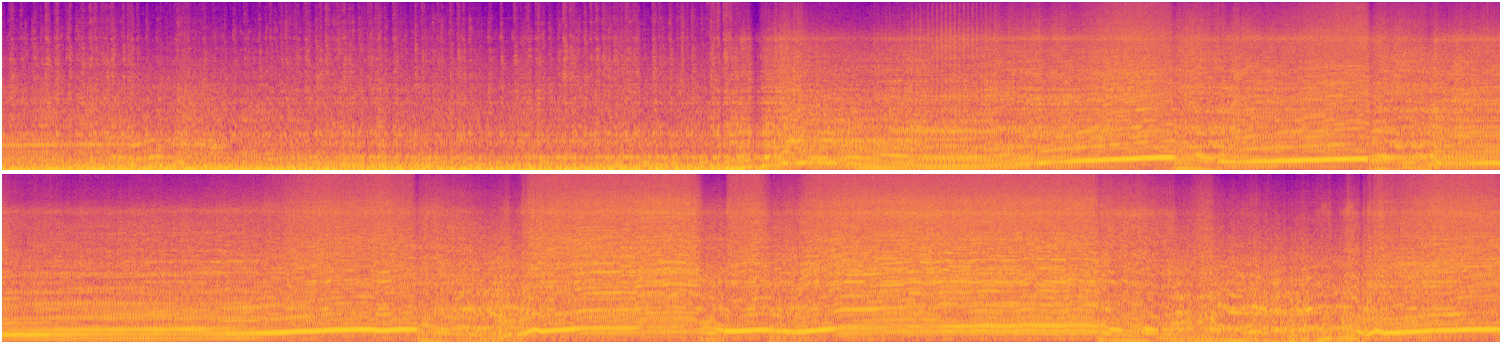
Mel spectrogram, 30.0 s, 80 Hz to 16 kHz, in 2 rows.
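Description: Drift car's LS V8 engine heard from inside the cabin. It starts as a low rumble, then from about seven seconds in revs up and down over and over as the car drifts, its pitch climbing and dropping again and again.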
